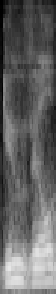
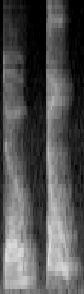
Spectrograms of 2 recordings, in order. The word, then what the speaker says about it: Douville: We've got Greenlane Renewables out of Burnaby, British Columbia, under Brad Douville, the CEO. Could be pronounced Deauville, but it's Douville or Deauville.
